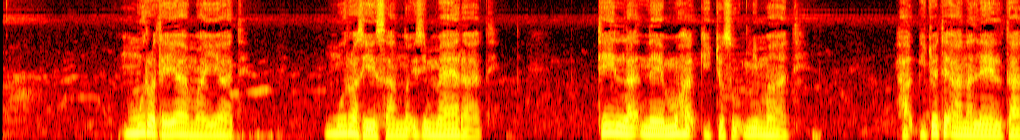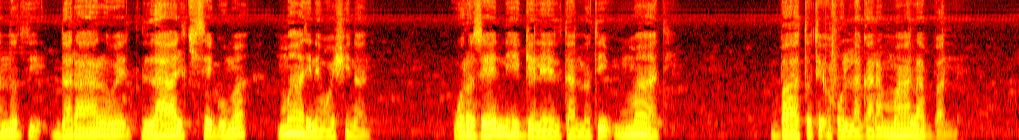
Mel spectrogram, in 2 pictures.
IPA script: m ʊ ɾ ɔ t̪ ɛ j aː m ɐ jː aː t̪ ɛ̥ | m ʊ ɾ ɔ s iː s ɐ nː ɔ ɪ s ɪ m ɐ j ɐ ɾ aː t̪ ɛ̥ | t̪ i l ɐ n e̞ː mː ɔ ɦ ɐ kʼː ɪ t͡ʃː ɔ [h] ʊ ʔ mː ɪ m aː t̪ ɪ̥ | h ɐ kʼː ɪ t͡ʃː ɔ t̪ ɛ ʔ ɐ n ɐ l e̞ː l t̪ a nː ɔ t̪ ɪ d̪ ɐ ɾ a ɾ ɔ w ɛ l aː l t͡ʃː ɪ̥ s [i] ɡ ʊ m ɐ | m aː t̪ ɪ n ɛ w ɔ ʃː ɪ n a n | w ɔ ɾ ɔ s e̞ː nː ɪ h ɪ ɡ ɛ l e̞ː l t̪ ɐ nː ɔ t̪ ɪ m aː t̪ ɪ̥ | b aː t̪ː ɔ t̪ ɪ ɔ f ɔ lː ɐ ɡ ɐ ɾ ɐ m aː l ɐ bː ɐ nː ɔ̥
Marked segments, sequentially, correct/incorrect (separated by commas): incorrect, incorrect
